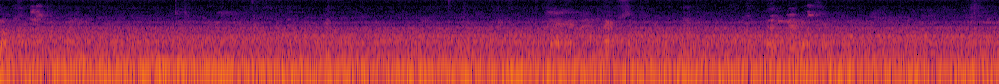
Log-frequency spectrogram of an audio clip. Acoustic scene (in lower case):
bus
